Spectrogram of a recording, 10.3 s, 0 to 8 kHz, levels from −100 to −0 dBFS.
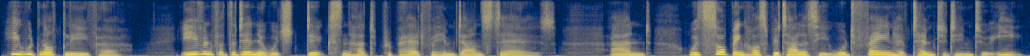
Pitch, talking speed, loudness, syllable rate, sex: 220 Hz, 165 wpm, -18 LUFS, 4.7 syllables/s, female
